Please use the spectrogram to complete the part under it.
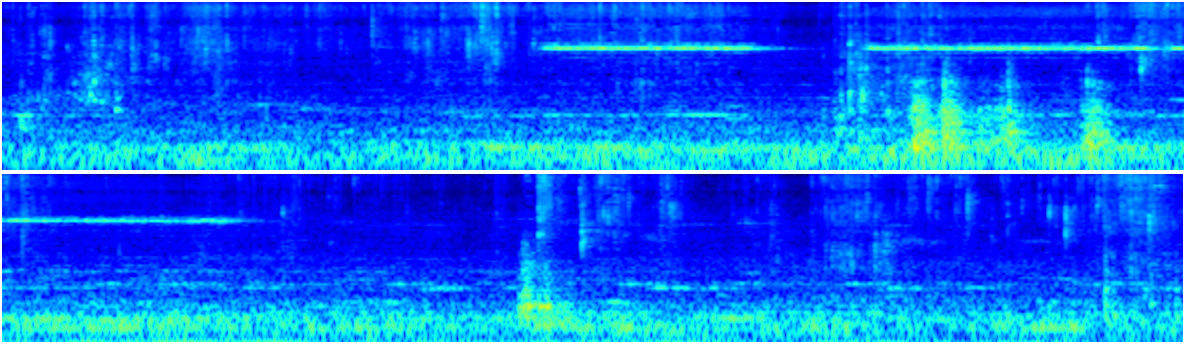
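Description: Water pours from a mug onto wet hair and splashes on the ground.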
